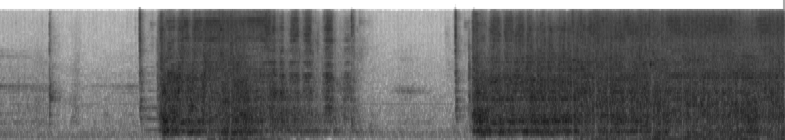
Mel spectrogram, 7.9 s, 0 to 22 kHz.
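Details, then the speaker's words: 1974 Super Beetle rebuilt engine after reinstall, with a larger drilled carb jet and old gas: cranks, catches, drops off briefly, then refires and runs strong and even; sounds healthy. "there it is just needed me to do it that's running with the shitty gas in it actually it runs pretty damn good"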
